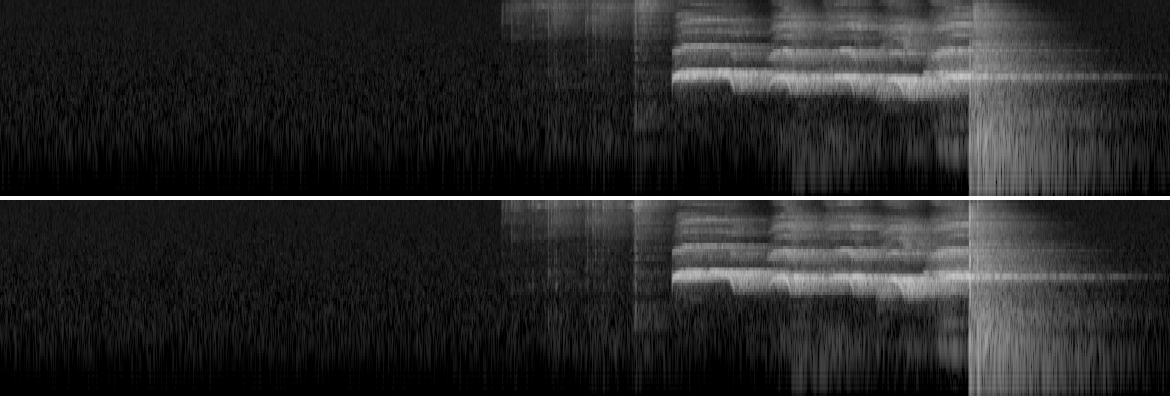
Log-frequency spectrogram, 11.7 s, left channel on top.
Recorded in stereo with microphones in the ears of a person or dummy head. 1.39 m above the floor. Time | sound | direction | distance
5.0 | keys jangling | 25° right (ahead or behind) | 3 m
6.7 | a scream | 5° right (ahead or behind) | 9.5 m
9.7 | snoring | 70° right (ahead or behind) | 3 m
